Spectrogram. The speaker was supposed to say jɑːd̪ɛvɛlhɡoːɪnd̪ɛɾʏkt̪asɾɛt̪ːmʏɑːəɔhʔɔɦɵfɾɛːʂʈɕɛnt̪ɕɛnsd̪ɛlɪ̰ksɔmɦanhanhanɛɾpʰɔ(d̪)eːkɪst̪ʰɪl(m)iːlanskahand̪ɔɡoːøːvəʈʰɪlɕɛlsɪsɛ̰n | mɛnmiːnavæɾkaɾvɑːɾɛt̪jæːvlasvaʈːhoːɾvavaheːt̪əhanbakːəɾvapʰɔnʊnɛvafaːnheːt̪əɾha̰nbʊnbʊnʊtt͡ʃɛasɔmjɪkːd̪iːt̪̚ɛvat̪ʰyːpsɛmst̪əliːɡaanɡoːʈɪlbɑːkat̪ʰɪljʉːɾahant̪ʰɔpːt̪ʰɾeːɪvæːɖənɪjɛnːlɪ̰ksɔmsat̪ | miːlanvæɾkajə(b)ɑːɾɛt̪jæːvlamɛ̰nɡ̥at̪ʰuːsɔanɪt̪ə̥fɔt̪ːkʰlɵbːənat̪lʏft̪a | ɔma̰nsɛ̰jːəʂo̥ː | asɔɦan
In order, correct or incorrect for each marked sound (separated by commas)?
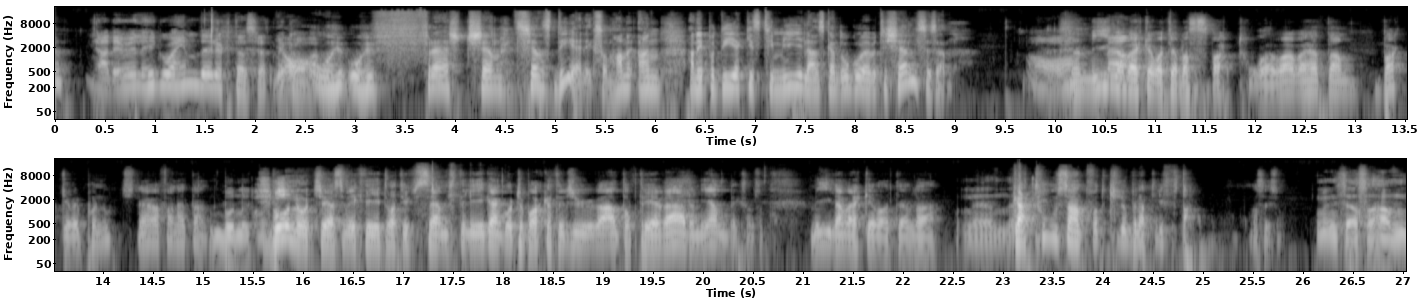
correct, correct, incorrect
